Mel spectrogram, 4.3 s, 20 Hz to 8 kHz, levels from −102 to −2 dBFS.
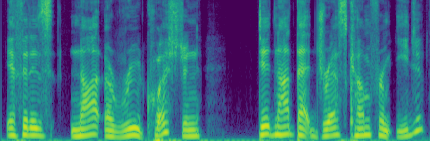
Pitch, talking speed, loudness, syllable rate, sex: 145 Hz, 195 wpm, -17 LUFS, 4.7 syllables/s, male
